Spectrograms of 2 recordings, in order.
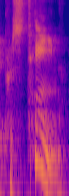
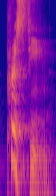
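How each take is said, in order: First: The stress is on the second syllable. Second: The stress is on the first syllable. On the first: "in American accent, the stress is on the second syllable" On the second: "in British accent, the stress is on the first syllable"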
